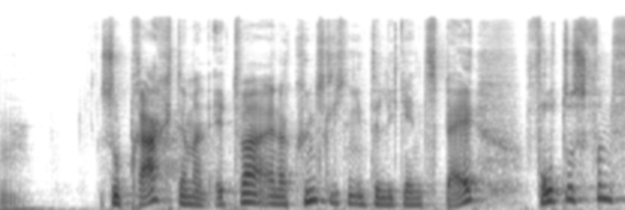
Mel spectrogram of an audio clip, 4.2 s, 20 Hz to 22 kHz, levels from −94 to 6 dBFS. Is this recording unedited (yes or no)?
yes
